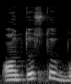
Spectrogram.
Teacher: অন্তস্থ ব দাঁত এবং ঠোঁটের সংমিশ্রণে উচ্চারিত হয় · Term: দন্তষ্ঠ ধ্বনি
